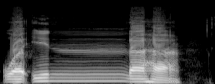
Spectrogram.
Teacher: Apabila ada nun berharakat tasydid, kita hukumi dengan bacaan gunnah, yaitu suara nunnya kita tahan dengan sepanjang 2 harokat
